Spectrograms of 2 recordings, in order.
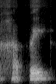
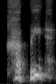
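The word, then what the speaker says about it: Hape: Mire, mi apellido es holandés y se pronuncia Jape, porque si ¿Jape? no, sí, es Ah. H-A-P-E, es Jape, porque si Oh. no, Happy, me siento así brincando la Feliz.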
